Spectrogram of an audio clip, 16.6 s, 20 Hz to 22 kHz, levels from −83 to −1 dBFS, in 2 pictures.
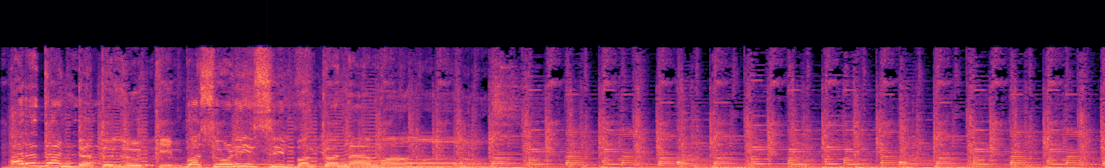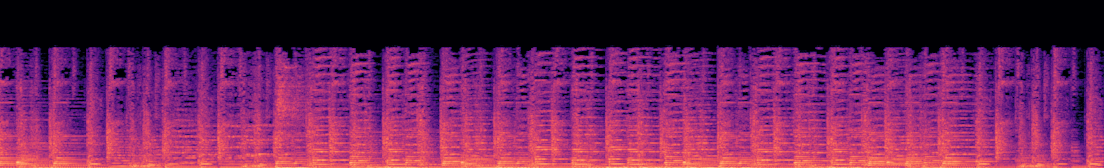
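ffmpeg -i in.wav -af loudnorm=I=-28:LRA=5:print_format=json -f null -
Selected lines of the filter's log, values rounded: "input_i" : "-18.4",
"input_tp" : "-4.7",
"input_lra" : "3.7",
"input_thresh" : "-28.4",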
